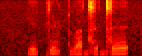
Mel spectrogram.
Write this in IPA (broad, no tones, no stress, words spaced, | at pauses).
e keɭtʷa d͡zɛd͡zɛ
